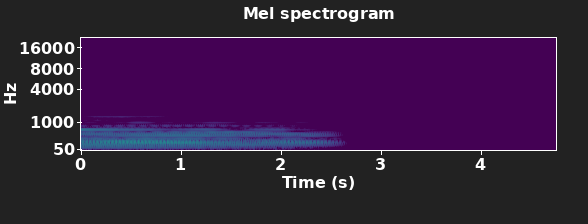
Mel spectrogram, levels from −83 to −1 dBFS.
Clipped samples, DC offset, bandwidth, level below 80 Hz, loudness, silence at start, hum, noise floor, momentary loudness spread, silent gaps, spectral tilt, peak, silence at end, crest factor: under 0.1%; under 0.1%; over 20 kHz; -86 dBFS; -54 LUFS; 0 s; none; -90 dBFS; 10 LU; none; -9.5 dB/octave; -40 dBFS; 2.1 s; 16 dB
